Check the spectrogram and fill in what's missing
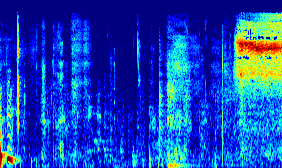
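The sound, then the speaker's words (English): A person imitates a snake with a sugar rush, with scattered breathy snorts and sniffs building into a loud, sustained hiss that fills the final second. “Followed by a snake with a sugar rush.”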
